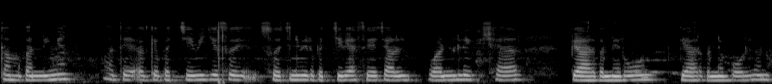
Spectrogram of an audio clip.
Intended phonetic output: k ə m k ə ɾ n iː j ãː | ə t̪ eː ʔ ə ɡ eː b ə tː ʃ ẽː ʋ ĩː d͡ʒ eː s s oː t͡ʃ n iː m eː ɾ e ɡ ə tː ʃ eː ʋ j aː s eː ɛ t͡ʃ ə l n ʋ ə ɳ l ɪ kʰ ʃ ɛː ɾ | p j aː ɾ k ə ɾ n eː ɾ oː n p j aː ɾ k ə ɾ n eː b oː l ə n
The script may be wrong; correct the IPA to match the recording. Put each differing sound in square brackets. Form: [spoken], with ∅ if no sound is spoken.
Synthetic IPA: k ə m k ə ɾ n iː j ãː | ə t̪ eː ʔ ə ɡ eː b ə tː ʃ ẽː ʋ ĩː d͡ʒ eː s s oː t͡ʃ n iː m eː ɾ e [b] ə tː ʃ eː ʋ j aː s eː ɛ t͡ʃ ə l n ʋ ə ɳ l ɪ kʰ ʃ ɛː ɾ | p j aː ɾ k ə ɾ n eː ɾ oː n p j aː ɾ k ə ɾ n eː b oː l ə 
